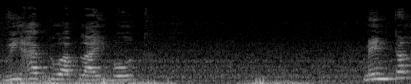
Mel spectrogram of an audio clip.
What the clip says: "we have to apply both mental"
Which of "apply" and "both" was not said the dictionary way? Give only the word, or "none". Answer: both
